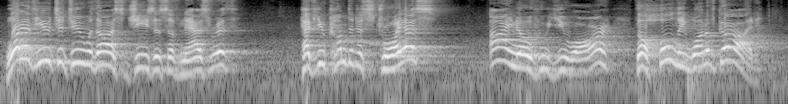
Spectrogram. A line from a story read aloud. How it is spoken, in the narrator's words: he cried out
